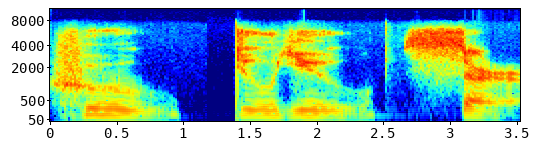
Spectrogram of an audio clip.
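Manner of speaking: otherworldly telepathic creature voice, drawn-out "who". A narrator voices a creature speaking to all the players, booming telepathic voice. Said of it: "it speaks in a booming telepathic voice".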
